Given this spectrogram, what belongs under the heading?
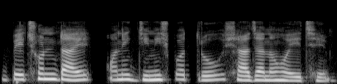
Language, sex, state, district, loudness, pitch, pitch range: Bengali, female, West Bengal, Cooch Behar, -15 LUFS, 210 Hz, 195-225 Hz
